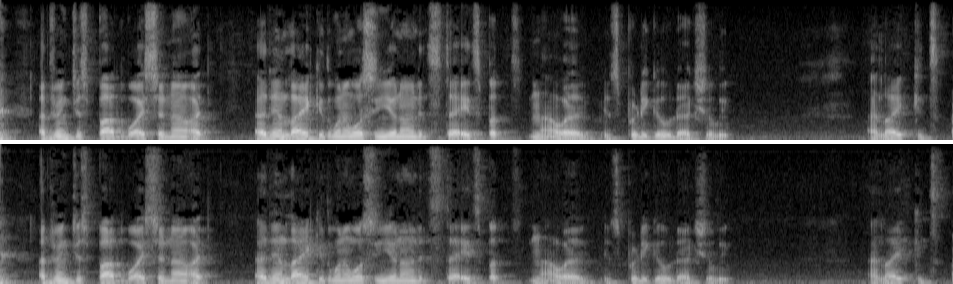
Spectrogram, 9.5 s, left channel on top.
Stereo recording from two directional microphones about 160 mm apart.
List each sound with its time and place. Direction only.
0.4 s speech: 5° left (ahead or behind); by 7.2 s 20° left (ahead or behind)
8.6 s speech: 25° left (ahead or behind)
